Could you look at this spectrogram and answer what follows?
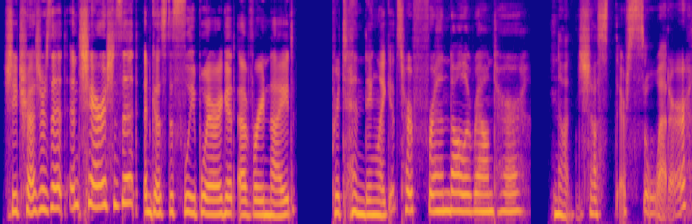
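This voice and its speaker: A woman's voice: a little high, a little slow, mellow, no room sound, lightly acted. Woman acting out a coy yandere girl, dry close sound. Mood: sly, smitten. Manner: coy, rambling, self-justifying. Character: lovesick, obsessive yandere best friend girl confessing through a story. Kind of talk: ASMR roleplay, conversational storytelling.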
